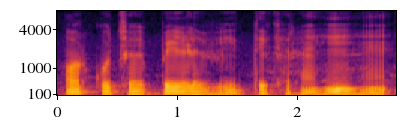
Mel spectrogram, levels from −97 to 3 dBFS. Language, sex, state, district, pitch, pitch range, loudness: Hindi, male, Madhya Pradesh, Bhopal, 95 Hz, 95-105 Hz, -17 LUFS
